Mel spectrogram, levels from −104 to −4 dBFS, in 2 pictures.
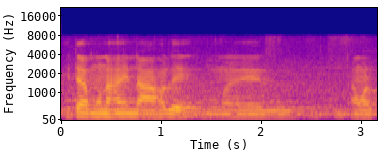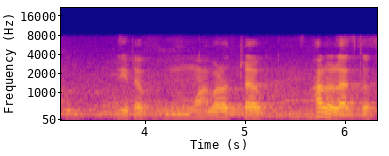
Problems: none marked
